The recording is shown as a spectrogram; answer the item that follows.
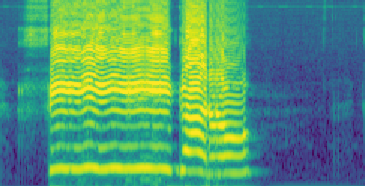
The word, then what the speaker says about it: Figaro: They're usually pronounced G. For example, Figaro, Ga, G-A.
